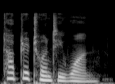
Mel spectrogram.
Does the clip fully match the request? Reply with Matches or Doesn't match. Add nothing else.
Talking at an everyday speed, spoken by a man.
Doesn't match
